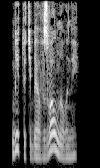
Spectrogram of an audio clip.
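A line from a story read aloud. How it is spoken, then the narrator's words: Quiet. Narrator (Russian): тихо сказал он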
